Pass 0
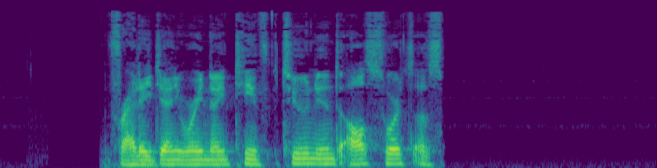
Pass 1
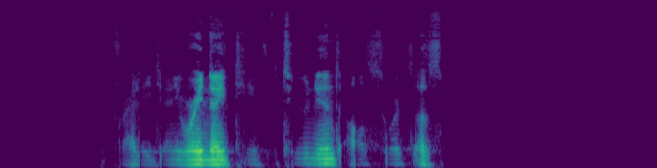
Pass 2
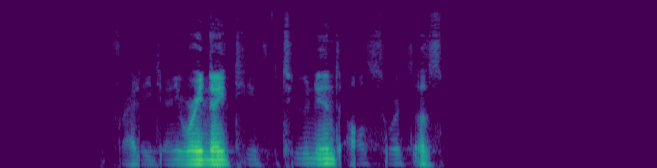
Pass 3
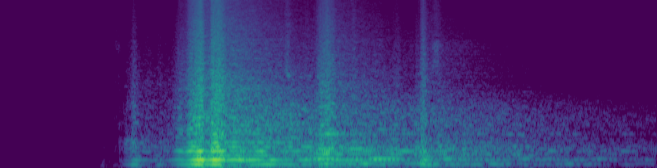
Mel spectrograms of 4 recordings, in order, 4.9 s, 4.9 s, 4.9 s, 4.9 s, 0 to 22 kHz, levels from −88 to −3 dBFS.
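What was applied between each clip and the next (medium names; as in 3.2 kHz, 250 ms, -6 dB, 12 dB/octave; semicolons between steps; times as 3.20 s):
slow attack 294 ms; upward expansion 2.5:1, over -31 dBFS; trim -3 dB
no audible change
square wave that keeps the level; plate-style reverb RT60 4.4 s, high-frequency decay 0.5×, DRR 3 dB; three-phase chorus; trim -1 dB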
